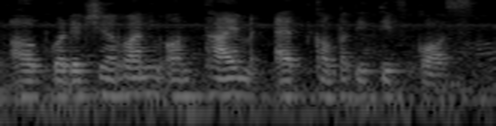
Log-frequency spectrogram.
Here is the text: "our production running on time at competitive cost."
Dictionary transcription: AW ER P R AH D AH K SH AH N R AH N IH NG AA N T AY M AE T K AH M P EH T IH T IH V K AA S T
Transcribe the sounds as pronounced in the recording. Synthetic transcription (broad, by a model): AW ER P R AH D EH K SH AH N R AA N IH NG AA N T AY M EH T K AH M P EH T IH T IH F K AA S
